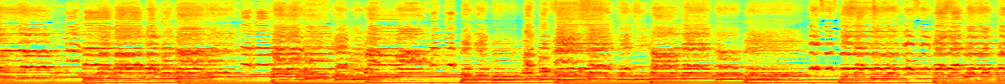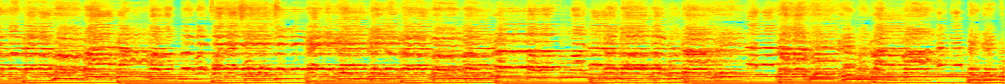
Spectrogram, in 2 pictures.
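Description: A mixed choir of men and women singing an Igbo-language gospel song in parts, over a bass line that changes note every second or two.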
